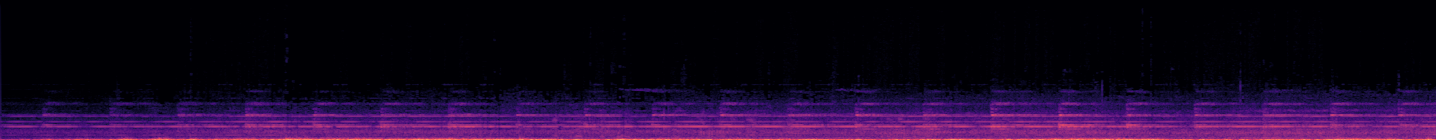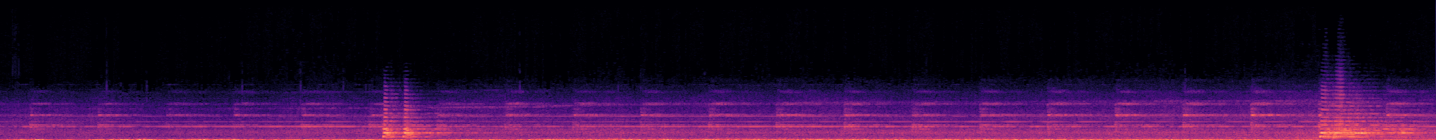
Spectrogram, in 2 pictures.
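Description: Diesel locomotives rumbling heavily and steadily, with two short train-horn blasts, one about two-thirds through and one near the end.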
